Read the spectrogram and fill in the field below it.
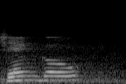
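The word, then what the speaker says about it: Jngo: the company is called Jango facilities LLC not spelled like the movie Jango it doesn't have a d at the beginning it's j n g o uh the president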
